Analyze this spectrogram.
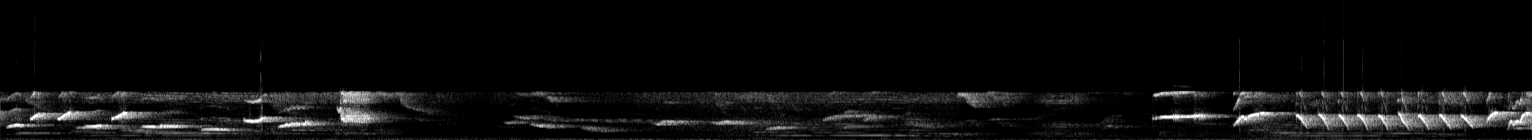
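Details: Oriental magpie-robin in rich song, used to get other magpie-robins singing: quick whistled phrases, soft downslurred notes in a quieter middle, then a rapid evenly spaced trill of repeated notes.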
